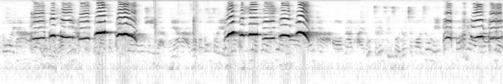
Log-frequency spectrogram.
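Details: Pet cockatiel imitating Happy Birthday in shrill, harmonic-rich whistles, three tuneful phrases of several notes each, the longer ones sliding upward at the end, with short gaps between them.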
